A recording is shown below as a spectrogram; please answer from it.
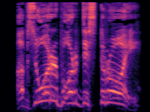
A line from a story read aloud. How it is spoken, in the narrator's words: Leif shouted on a loop like a broken record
